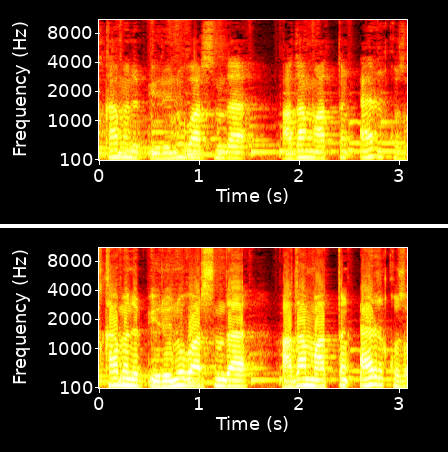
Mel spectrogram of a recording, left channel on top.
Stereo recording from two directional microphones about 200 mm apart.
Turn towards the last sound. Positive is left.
turn(degrees=-60)  # may be behind; listen again after turning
